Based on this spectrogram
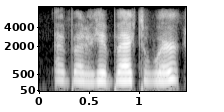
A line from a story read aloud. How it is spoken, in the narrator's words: she said unsteadily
